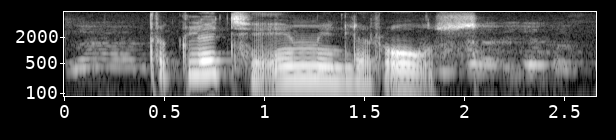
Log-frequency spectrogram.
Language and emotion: Russian, neutral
